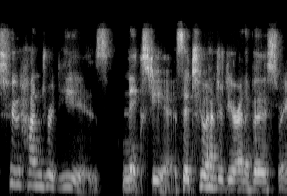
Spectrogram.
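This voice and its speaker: A woman speaks at a fairly quick pace. She has a New Zealand accent. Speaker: veterinarian and shelter welfare expert. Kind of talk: conference talk.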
